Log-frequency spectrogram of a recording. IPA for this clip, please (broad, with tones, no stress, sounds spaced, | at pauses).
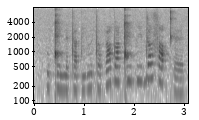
p ɯ˩ ǃ e˩ n ɛ˩ t a˩ t j ɯ˨ t ʌ˩ p ɛ˥ dˤ u˦ ǃ i˦ p i˦ d ɯ˥ j sˤ ɛ˦ ʔ kʰ ɛ˩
